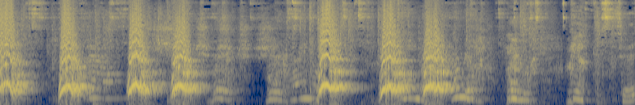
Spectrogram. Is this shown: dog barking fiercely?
yes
